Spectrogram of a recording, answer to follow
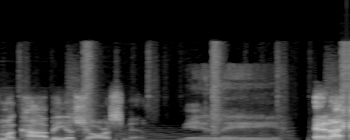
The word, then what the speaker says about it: Makabi: And Makabi is actually, we really pronounce it's not really. It's really Makabi. When you look at the Paleo-Hebrew pronunciation of words and stuff like in letters, Okay. the R sound. So it's Makabi.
